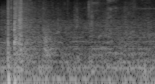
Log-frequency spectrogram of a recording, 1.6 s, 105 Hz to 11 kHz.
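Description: Gunfire aimed at zombies in the Resident Evil 2 Remake video game, a quick loud burst of shots up front trailing into a dense rumbling game soundscape.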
